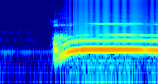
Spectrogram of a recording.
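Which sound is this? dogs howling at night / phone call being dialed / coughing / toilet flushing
dogs howling at night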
